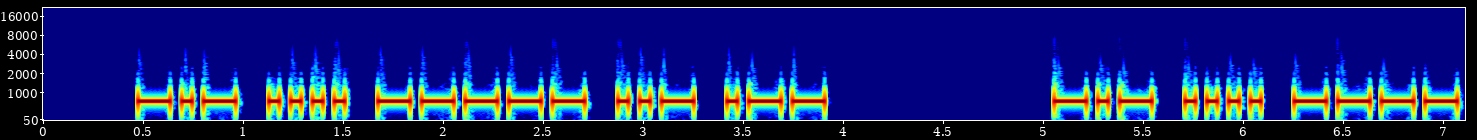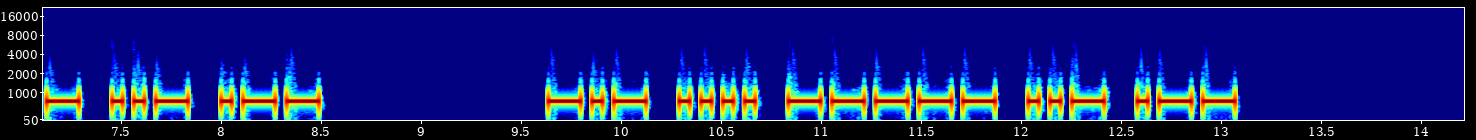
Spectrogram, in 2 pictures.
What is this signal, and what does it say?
Morse code, heard as a keyed tone, about 22 wpm, 700 Hz. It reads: KH0UW KH0UW KH0UW
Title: USA Call Signs - 5 Characters - Repeated 3x - 22wpm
